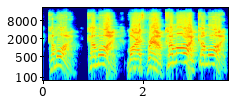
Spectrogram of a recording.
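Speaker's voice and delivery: high, loud come on, over and over; excited cheering. Real, not acted. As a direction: pump the room up. Cheering answers from audience.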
